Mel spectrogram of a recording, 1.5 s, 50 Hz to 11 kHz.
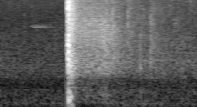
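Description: A single sharp shot from an AEA Challenger PRO LB Gen-2 air rifle, one crisp close crack followed by a short fading tail in an otherwise quiet setting.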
